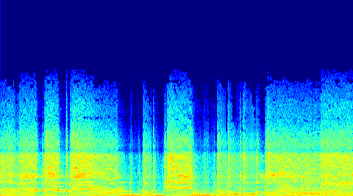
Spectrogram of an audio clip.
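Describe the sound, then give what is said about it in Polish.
A guitar played through a heavily overdriven amp with the power amp stage turned up to maximum, loud and dense with gritty distortion, the notes shifting continuously while the sound stays squashed and slightly choked by compression. “Słychać już zniekształcenia.”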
